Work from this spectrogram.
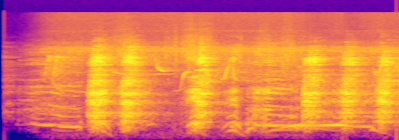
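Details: A male howler monkey in Belize answers a guide imitating its howl, roaring in hoarse, throaty, rapid pulses, each burst surging then dropping away, with a few faint bird chirps above.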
